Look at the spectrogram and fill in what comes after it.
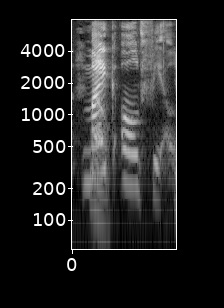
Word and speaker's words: Mike Oldfield: Sorry, when you run it together, it sounds like you're saying Mike Goldfield. – My Goldfield. Leprechaun 14. My Goldfield. – Mike Oldfield. – Yes, Mike Oldfield.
